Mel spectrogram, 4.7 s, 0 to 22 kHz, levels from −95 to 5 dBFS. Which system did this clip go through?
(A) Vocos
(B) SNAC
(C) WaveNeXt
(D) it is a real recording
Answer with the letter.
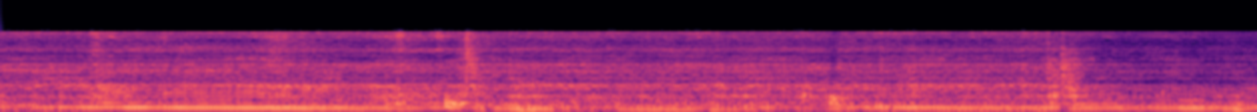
B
